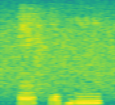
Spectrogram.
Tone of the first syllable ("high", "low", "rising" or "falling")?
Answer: low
